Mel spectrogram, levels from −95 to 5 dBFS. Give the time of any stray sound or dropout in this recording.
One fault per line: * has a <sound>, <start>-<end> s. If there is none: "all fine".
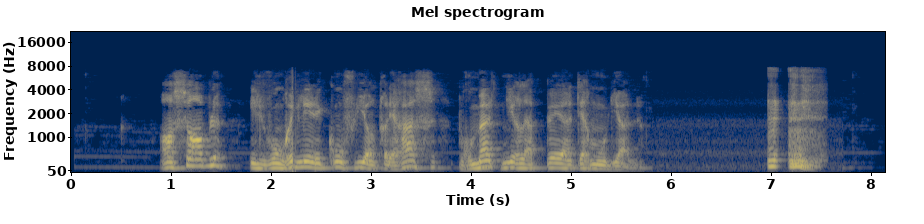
* has a throat clearing, 7.0-7.6 s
